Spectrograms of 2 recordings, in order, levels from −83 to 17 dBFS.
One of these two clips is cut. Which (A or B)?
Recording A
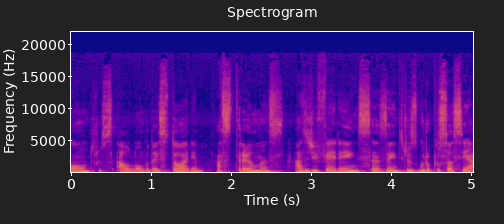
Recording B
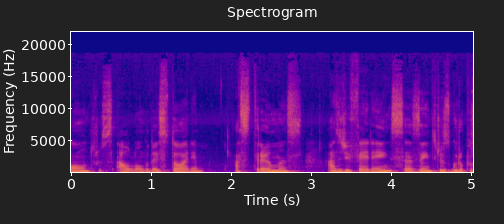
A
